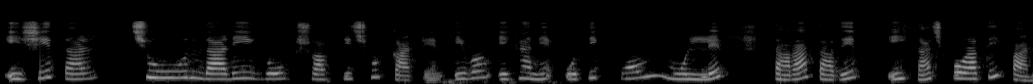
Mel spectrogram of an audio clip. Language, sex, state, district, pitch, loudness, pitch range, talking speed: Bengali, female, West Bengal, Jalpaiguri, 260 Hz, -36 LUFS, 245-305 Hz, 105 wpm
